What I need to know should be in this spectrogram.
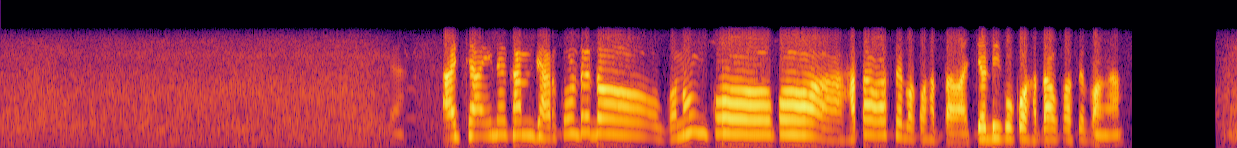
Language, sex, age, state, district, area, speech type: Santali, female, 45-60, Jharkhand, Seraikela Kharsawan, rural, conversation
